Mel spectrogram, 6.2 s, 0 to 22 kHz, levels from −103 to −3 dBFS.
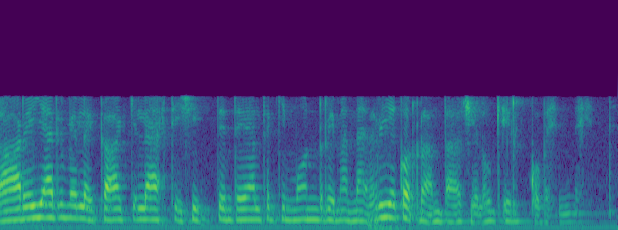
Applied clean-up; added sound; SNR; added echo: none; none; none; none.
